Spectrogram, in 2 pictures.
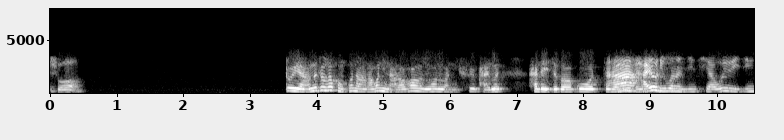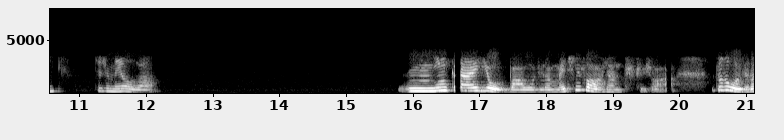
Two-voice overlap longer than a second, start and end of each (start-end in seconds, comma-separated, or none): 8.3-9.5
